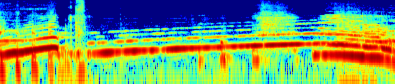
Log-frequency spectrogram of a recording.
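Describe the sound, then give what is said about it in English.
A loud electronic alarm tone sweeps slowly upward in pitch, steady and insistent, from a wall speaker, with some brief background noises underneath. “I recorded that alarm and I will send it to the Bird Life chat now.”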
